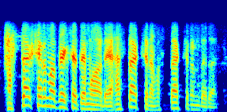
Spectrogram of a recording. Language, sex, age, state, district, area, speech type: Sanskrit, male, 18-30, Karnataka, Uttara Kannada, rural, conversation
